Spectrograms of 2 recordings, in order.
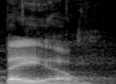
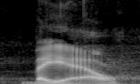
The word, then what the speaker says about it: Baal: Now, what you have to know is that the the god Baal, Baal is what it's pronounced, but Baal for us southern people.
